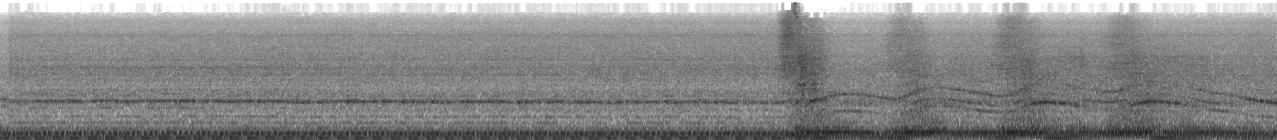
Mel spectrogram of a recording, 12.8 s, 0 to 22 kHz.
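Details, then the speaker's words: 1988 Pontiac Firebird with swapped GM 5.3 LS engine, day after first start, solid oil pressure, warming up: smooth idle, earlier lifter tapping gone, then clean throttle blips; lifter apparently pumped up. Normal idle. "you got good oil pressure that ta is gone on how does that work let it get warm here you can tell it's starting to get warm already"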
